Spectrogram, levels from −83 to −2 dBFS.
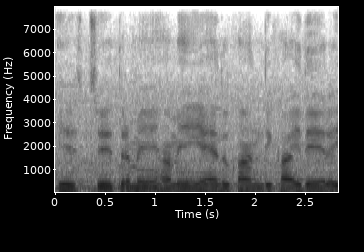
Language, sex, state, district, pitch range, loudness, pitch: Hindi, male, Uttar Pradesh, Shamli, 120-125 Hz, -16 LUFS, 120 Hz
